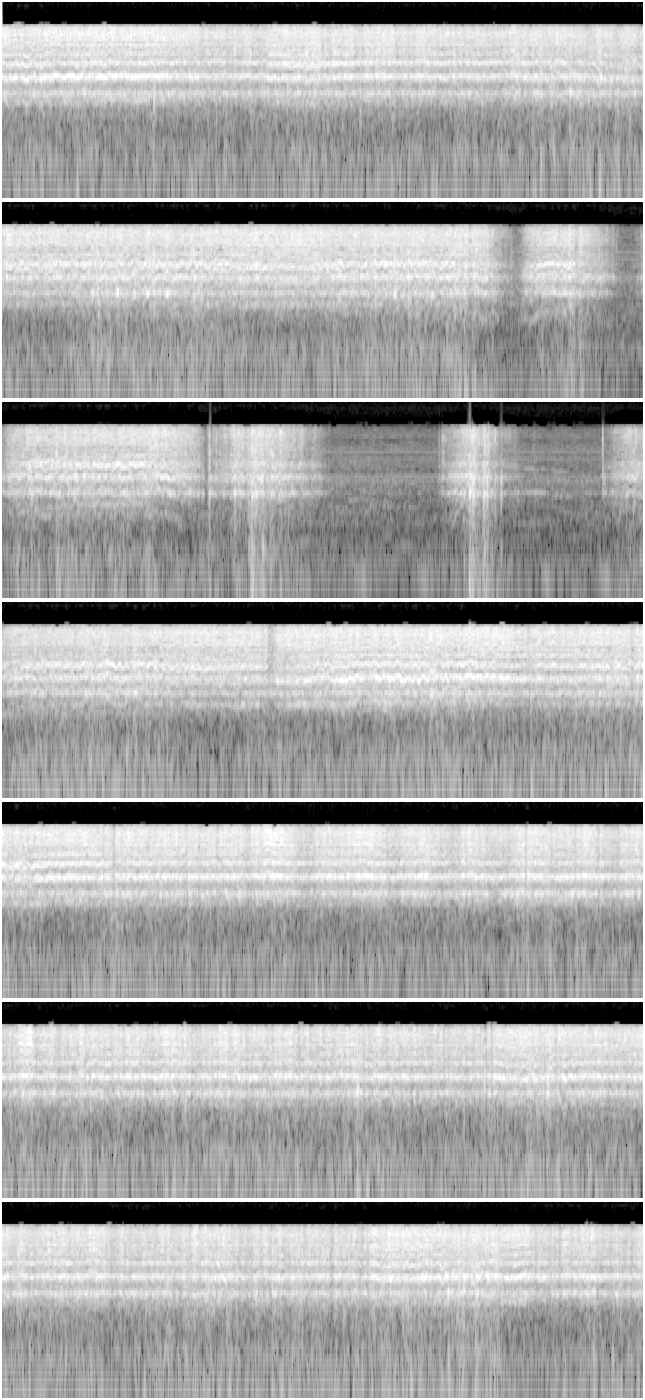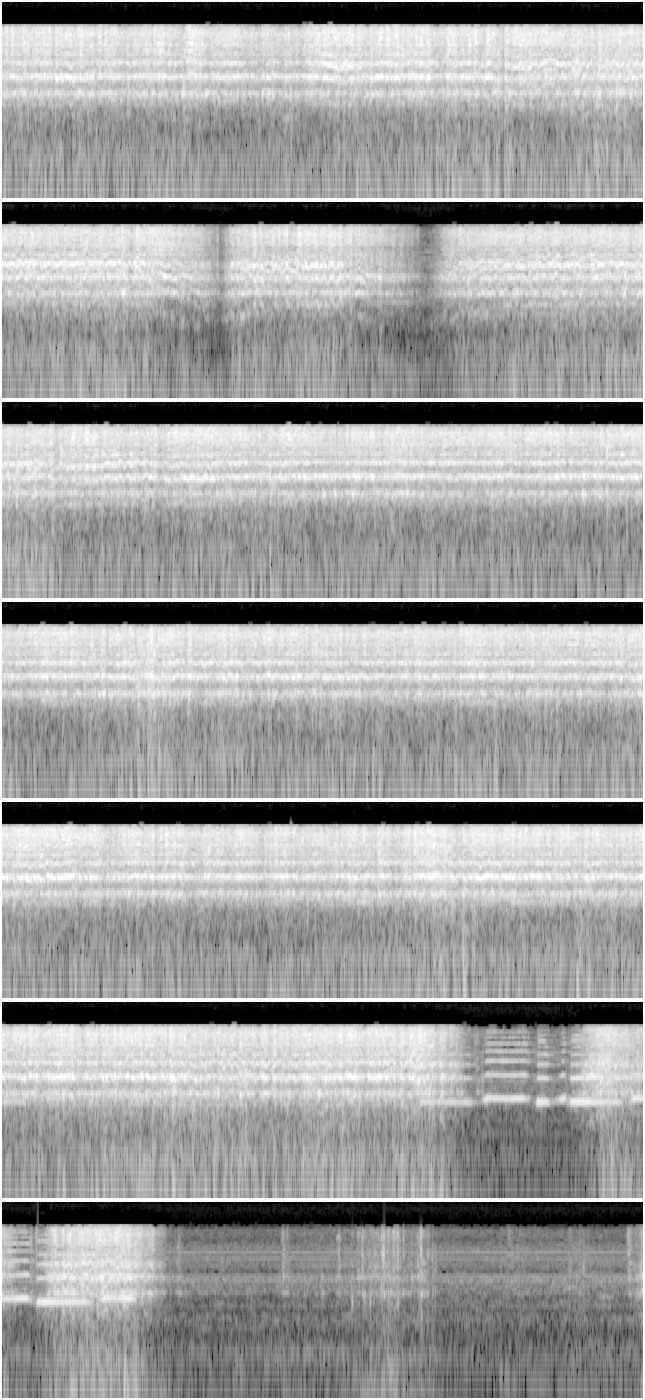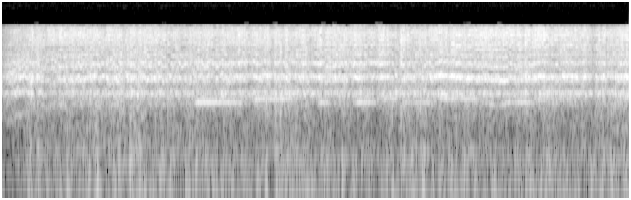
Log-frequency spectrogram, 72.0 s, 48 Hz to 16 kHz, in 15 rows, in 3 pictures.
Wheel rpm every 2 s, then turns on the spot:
230, 230, 210, 190, 90, 110, 10, 120, 200, 210, 240, 230, 230, 230, 230, 230, 230, 230, 220, 170, 90, 160, 220, 230, 240, 230, 230, 230, 230, 230, 130, 50, 10, 40, 220, 220.
none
